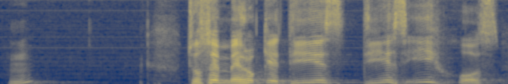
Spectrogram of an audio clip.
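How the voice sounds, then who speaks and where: A puzzled, devoted husband, acted by a man preaching, who keeps pleading with the same questions in a voice raised far above his own. The delivery is loud, slow and insistent. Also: high-pitched, expressive, voice pushed up, full character voice. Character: baffled loving husband pleading with his wife.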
